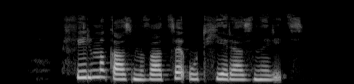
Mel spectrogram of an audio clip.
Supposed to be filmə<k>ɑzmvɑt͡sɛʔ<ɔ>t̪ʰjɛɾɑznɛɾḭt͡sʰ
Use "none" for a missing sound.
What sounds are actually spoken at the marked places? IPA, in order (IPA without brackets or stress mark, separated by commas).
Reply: k, u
